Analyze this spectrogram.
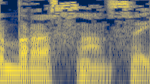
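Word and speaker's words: Brassens: потому что по-французски он произносится «Брассенс», несмотря на сочетание «ЕН», которое вроде бы должно читаться как «Ан», тем не менее «Брассенс».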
